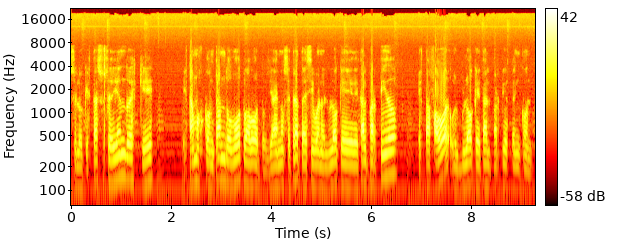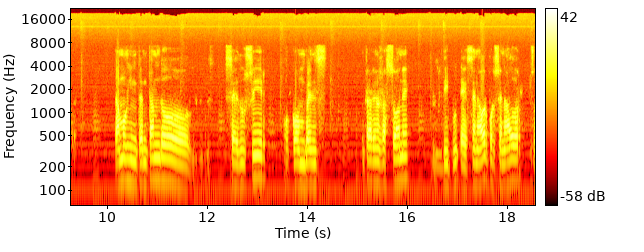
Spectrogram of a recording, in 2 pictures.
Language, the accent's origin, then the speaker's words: Spanish; San Carlos, Mendoza, Argentina; mi pueblo, en el centro, en el corazón de la provincia de Mendoza, en San Carlos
